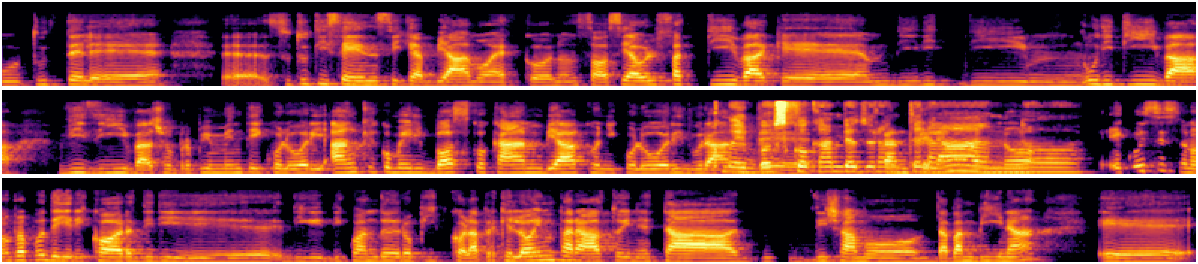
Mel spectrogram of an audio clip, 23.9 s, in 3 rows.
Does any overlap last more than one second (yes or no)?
yes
